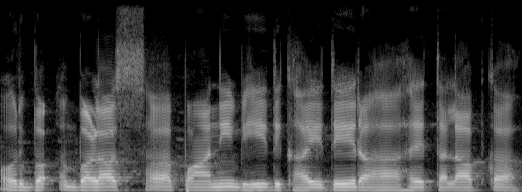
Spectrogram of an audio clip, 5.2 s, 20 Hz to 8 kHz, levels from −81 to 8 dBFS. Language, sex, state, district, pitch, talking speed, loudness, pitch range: Hindi, male, Uttar Pradesh, Lucknow, 120 Hz, 135 wpm, -17 LUFS, 115-125 Hz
